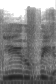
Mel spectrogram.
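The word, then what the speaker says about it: e-RUPI: कदम बढ़ा दिया है अब रुपया नहीं रुपी ई रुपी आर यू पी आई आर यू pi spelling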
